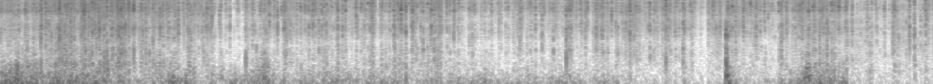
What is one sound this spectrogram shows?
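Wind gusts outdoors with a low rumble.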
